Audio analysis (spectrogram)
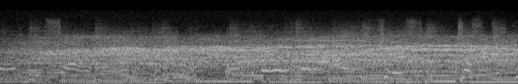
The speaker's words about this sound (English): You know, like you see Hard Day's Night, and there's all these girls screaming.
